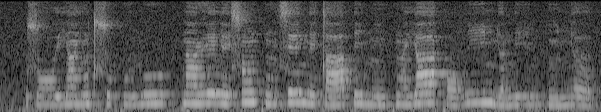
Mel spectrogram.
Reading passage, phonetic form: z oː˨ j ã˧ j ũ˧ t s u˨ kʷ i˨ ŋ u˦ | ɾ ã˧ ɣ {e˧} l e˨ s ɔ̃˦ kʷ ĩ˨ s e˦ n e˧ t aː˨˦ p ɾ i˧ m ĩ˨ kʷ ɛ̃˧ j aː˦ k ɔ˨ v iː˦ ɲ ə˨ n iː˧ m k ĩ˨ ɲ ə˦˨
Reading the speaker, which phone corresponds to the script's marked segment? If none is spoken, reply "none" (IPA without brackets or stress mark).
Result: e˧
